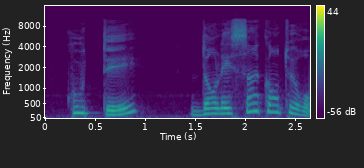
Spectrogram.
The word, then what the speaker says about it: coûter: Okay, remember we've got this accent circonflexe on the top of U here, but then you don't pronounce it. Coûter, so technically you've got this O and U together and you will have the sound OU, cou, coûter.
